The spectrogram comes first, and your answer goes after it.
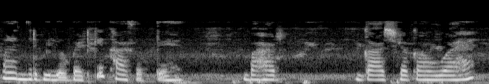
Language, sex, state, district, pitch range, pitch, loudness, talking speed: Hindi, female, West Bengal, Alipurduar, 205-230 Hz, 215 Hz, -14 LUFS, 160 wpm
